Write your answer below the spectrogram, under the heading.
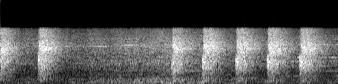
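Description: Gravity-feed paint spray gun hissing in seven short bursts, the trigger pulled for a quick pass each time while spraying paint: two bursts near the start, then five in a quick, even series.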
